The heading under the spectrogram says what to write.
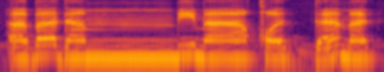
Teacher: तो जब भी नून साकिन के बाद या तनवीन के बाद बा आ जाए तो नून साकिन और तनवीन को इस मीम में बदल देते हैं। तो बजाय तनवीन के या नून साकिन के मीम पढ़ा जाता है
